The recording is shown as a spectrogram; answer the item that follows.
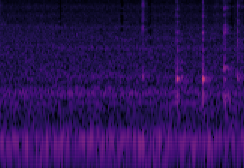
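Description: Steady low room hum with a few faint, light clicks in the second half, as small objects are handled on a workbench.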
